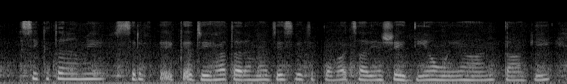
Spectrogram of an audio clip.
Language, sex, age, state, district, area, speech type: Punjabi, female, 18-30, Punjab, Rupnagar, rural, spontaneous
